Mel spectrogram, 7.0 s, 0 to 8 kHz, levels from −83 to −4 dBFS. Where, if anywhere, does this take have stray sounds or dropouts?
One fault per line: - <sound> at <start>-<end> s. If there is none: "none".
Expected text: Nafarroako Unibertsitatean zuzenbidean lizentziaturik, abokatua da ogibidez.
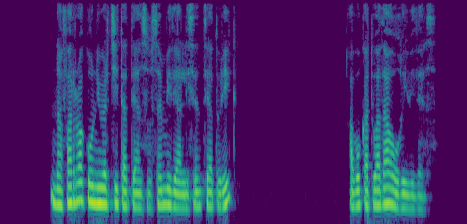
none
